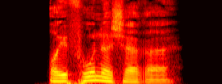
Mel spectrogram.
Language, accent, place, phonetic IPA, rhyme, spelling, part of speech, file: German, Germany, Berlin, [ɔɪ̯ˈfoːnɪʃəʁə], -oːnɪʃəʁə, euphonischere, adjective, De-euphonischere.ogg
- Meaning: inflection of euphonisch: 1. strong/mixed nominative/accusative feminine singular comparative degree 2. strong nominative/accusative plural comparative degree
